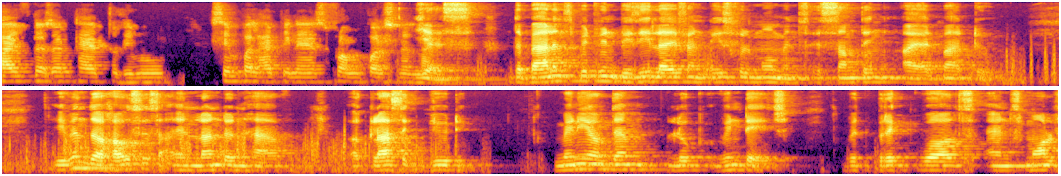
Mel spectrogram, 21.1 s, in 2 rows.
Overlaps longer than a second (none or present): none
